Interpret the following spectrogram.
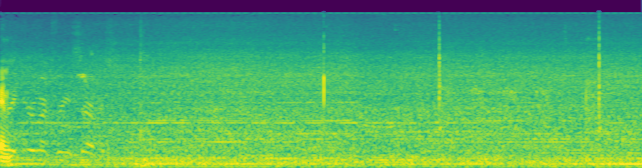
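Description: A minivan's engine running steadily at idle in a low, even hum, with two faint clicks past the middle.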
